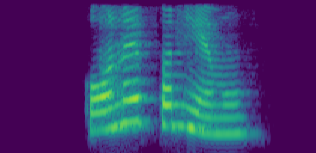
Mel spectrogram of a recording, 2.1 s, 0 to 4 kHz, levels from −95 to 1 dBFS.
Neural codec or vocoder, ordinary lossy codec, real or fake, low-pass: none; AAC, 24 kbps; real; 3.6 kHz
